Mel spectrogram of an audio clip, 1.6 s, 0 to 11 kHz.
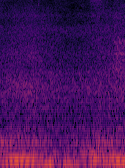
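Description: A Nissan A33 Cefiro with a 3.0-liter VQ30 V6 revs close by, a deep steady engine rumble that swells slightly in pitch over a brief stretch, with no voices.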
